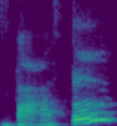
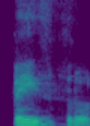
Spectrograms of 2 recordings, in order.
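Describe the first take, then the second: First: The name has a German pronunciation. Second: The name has an English-style pronunciation.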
